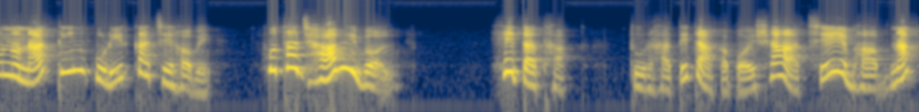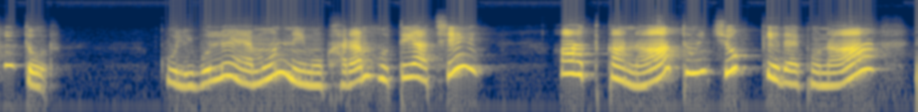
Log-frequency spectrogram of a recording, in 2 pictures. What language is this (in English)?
Bangla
